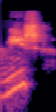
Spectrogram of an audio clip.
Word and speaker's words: niche: elephant in the room I don't know if it's niche or Niche but Niche rhymes with reach so we're going to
